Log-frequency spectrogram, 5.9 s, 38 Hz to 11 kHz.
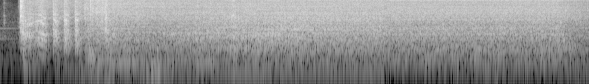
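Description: A 2005 Lexus IS300's 3.0-litre straight-six engine cranks for under a second, catches, and then idles steadily, fading near the end. It is being run right after an oil change to work the air out and fill the new filter, after which the oil level drops and needs topping up.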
